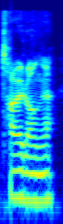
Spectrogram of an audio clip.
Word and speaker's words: Tauranga: Um, the city, the city I'm in is called Toadonga. Wait, wait. How do you spell how do you spell that?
